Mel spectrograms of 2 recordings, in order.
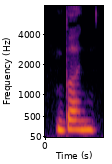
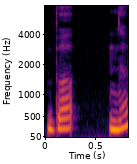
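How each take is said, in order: First: Said in the usual way. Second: BO a little up, NE back down, in two beats; split, up then down. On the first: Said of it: "Répétez-le". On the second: Shown as a demonstration. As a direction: bonne broken into bo and ne. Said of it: "puis redescend".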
